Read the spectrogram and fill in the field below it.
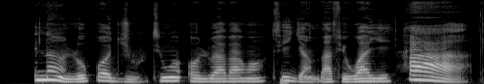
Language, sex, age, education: Yoruba, male, 15-29, tertiary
